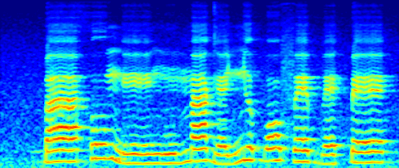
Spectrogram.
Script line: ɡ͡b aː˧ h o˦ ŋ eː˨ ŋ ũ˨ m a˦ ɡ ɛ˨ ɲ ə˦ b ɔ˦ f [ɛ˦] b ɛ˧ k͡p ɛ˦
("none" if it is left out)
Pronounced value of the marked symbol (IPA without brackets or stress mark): ɛ˦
